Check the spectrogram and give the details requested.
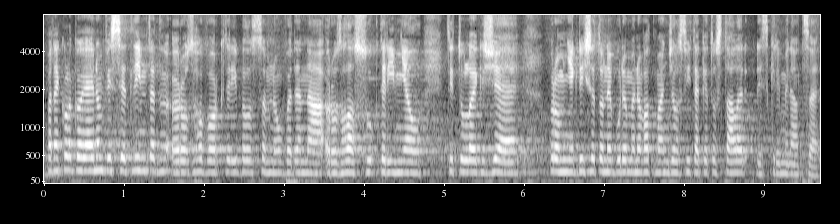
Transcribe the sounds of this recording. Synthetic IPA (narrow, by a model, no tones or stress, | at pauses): panɛko̞lɛɡojaːjɛno̞mvɪsvjɛt̪liːmt̪ɛnɾo̞zɦo̞vo̞ɾkt̪ɛɾiːbɪlsɛmno̞wvɛdɛnːaɾo̞zɦlasukt̪ɛɾiːmɲɛl | t̪ɪt̪ulɛɡʒɛ | pɾo̞mɲɛɡdɪʃsɛt̪o̞nɛbudɛmɛno̞vat̪manʒɛlst̪viːt̪akjɛt̪o̞st̪aːlɛdɪskɾɪmɪnat͡sɛ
